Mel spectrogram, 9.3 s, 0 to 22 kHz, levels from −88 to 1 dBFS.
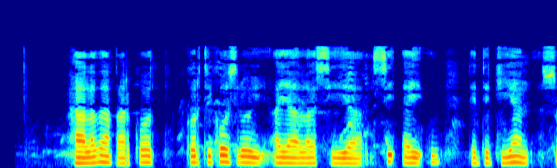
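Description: Throughout, the speech sounds dull and smeared, with nothing above 6.9 kHz and fizzy sibilants, likely from AAC compression at a low bitrate near 24 kbps.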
